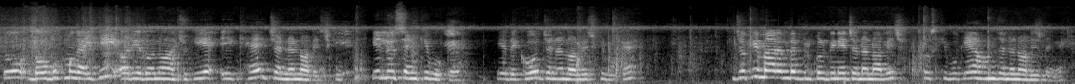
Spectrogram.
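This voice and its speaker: Young woman, home vlogger, high bright voice, giggly storyteller, echoey room, faint hiss. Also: a little fast. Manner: giggly, chatty, breaks into laughter telling stories. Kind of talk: casual vlog chat and storytelling. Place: home, kitchen.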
